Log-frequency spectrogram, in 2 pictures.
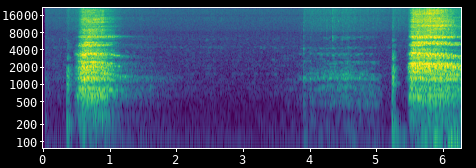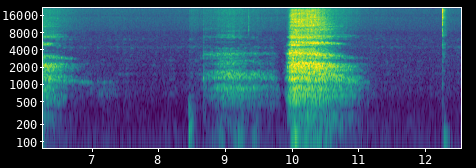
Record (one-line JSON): {"exhalation_length": "12.5 s", "exhalation_amplitude": 32768, "exhalation_signal_mean_std_ratio": 0.39, "survey_phase": "alpha (2021-03-01 to 2021-08-12)", "age": "65+", "gender": "Male", "wearing_mask": "No", "symptom_none": true, "smoker_status": "Never smoked", "respiratory_condition_asthma": false, "respiratory_condition_other": false, "recruitment_source": "REACT", "submission_delay": "2 days", "covid_test_result": "Negative", "covid_test_method": "RT-qPCR"}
